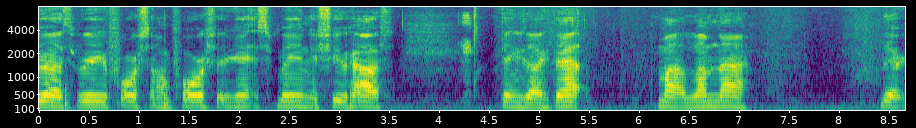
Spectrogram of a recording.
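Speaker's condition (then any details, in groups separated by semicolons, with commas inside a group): ALS; bulbar-upper onset, tongue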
